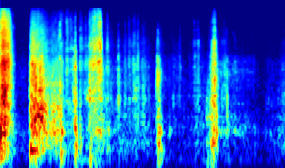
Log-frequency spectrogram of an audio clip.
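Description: Sheets of paper and thin plastic stencils rustling and sliding against each other as they are handled and lifted off. The sound comes in a few short bursts, the strongest in the first second and a half, then fainter brushes.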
